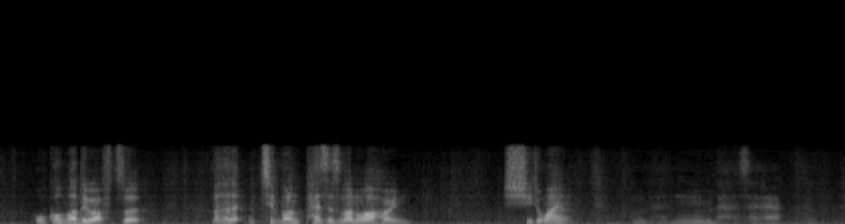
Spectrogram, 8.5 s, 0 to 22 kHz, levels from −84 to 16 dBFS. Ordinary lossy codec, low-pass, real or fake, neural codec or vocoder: none; none; fake; codec, 16 kHz, 0.2 kbps, FocalCodec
